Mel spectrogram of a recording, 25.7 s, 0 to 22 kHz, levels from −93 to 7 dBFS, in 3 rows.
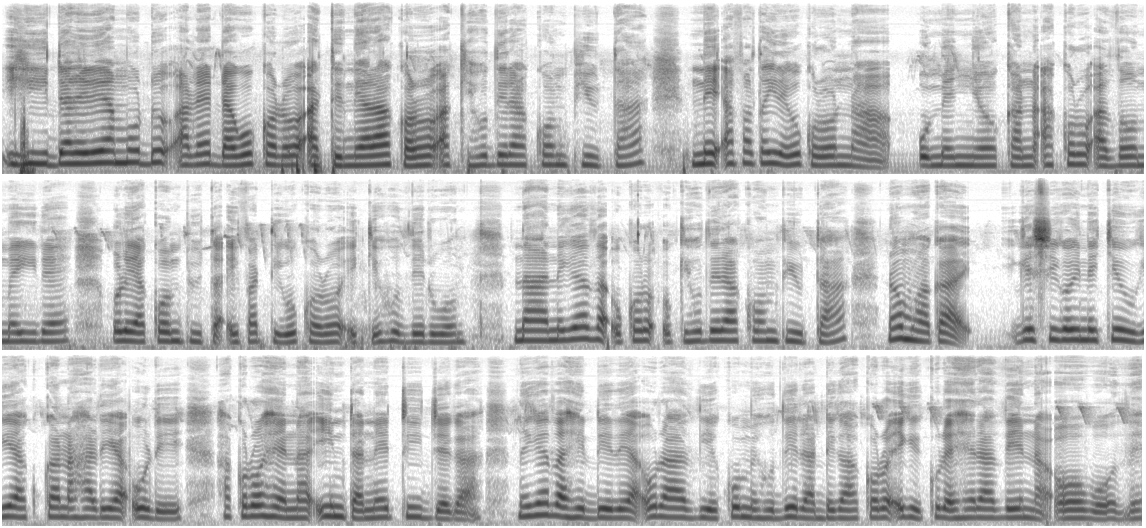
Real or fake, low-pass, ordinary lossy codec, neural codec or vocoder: real; none; none; none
